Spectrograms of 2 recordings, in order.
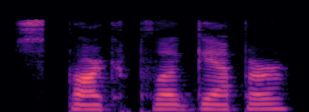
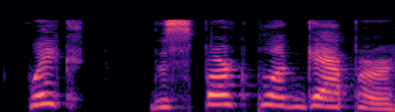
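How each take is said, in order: First: Said in the usual way. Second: Loud urgent shout, much higher. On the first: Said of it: "repeated request before the shout". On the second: Acted. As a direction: yell it out for the tool. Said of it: "he shouted".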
